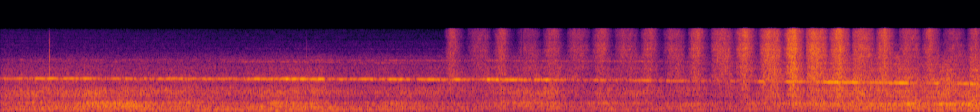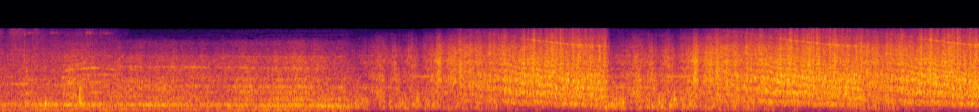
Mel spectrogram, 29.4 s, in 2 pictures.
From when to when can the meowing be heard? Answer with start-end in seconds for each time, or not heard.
14.6-16.6.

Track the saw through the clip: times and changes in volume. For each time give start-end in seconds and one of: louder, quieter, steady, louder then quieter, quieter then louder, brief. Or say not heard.
6.7-15.2 louder then quieter.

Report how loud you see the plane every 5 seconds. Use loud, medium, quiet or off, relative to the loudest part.
quiet, quiet, quiet, medium, loud, loud.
